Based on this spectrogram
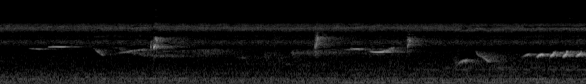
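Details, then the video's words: White-rumped shama of the Medan type singing in the wild in forest: scattered clear whistled notes with rising and falling slurs, ending in a quick series of short notes, over a steady high insect hum. "Ketemu "Murai Batu Medan di Alam Liar" | Suaranya Merdu"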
